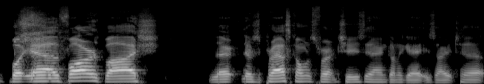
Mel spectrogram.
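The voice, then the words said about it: Very thick Belfast accent. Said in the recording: “See if you're from Belfast, they just talk and you just don't know what they're saying ... I've got the thickest accent ever ... I don't know what he's saying”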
